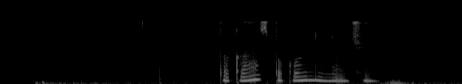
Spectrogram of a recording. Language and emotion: Russian, neutral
